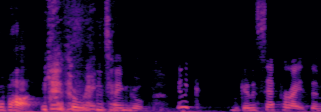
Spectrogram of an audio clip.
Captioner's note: laughs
